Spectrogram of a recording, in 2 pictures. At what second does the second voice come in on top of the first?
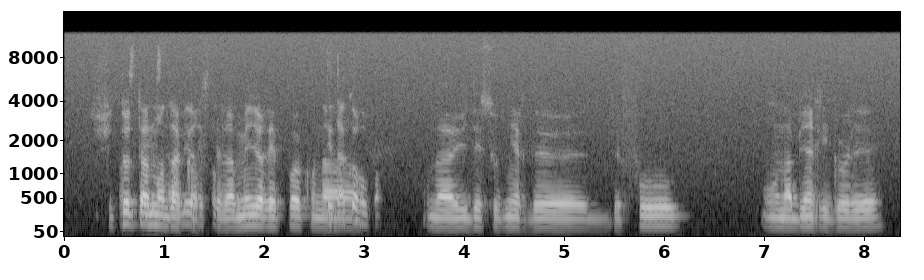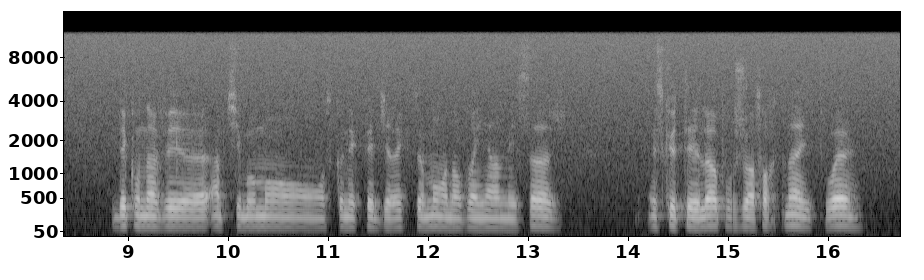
1 s

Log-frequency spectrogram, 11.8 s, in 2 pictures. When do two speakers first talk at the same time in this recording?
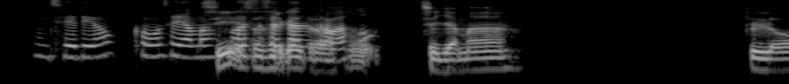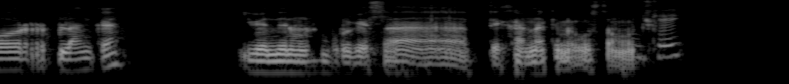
2 s

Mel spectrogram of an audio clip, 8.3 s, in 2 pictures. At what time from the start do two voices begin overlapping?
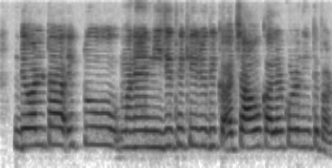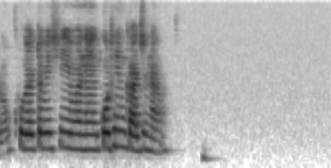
none

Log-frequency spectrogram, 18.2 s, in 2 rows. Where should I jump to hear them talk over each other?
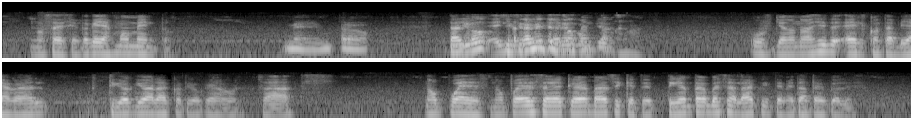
4 s

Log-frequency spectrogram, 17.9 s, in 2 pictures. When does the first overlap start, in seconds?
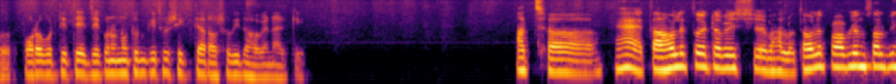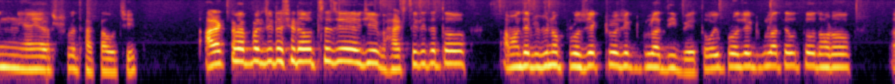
none

